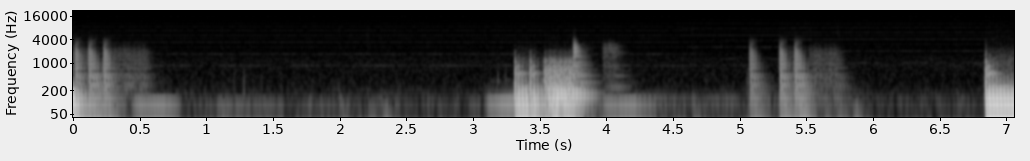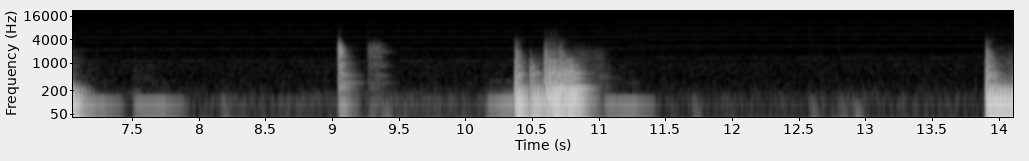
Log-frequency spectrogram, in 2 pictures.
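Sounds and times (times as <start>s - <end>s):
bass effect: 0.0s - 0.6s, 3.2s - 4.2s, 6.8s - 7.7s, 10.2s - 11.1s.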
